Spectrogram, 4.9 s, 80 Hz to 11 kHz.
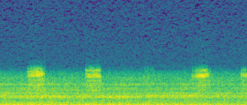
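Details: Owl at its nest during feeding after a mouse delivery, 24 February 2016 at 4:21 AM; four brief harsh hissing notes, two early and two late, with a quiet gap between, over steady rumbling hum.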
